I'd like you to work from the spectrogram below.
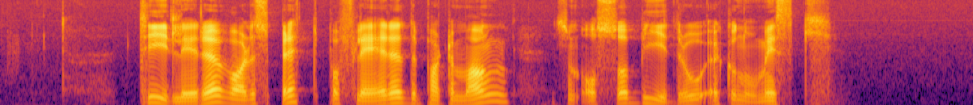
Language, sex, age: Norwegian, male, 36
